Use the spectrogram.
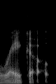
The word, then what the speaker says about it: Rhaco: That's why I do say, like, when people rate in or whatever, it's like, either pronunciation is fine for Racco or Reiko.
